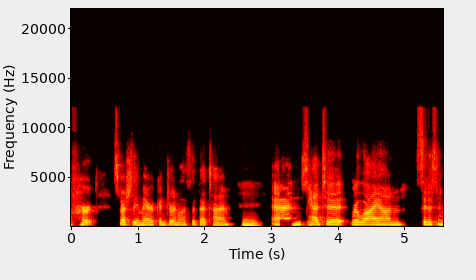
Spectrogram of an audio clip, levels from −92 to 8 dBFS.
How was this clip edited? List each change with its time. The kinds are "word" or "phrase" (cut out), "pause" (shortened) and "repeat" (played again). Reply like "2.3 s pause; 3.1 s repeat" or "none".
3.6 s word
